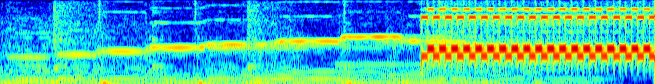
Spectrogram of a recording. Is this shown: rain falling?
no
